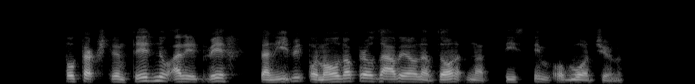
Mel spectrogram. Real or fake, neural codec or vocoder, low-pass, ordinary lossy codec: fake; codec, 16 kHz, 0.5 kbps, FunCodec, trained on LibriTTS, 25 frames a second; 5.4 kHz; Opus, 24 kbps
